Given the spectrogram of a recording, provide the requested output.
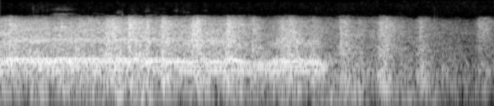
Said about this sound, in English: Train clock.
